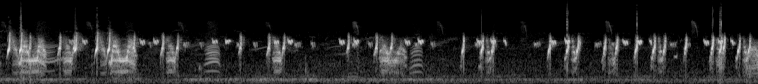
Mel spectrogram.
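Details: Quail calls played to lure birds for hunting. Busy chirping with quick, clipped high notes often grouped in twos or threes, mixed with harsher bursts and trills, over a low background hum.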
